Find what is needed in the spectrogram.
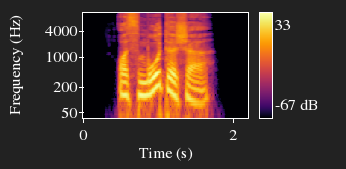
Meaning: inflection of osmotisch: 1. strong/mixed nominative masculine singular 2. strong genitive/dative feminine singular 3. strong genitive plural
- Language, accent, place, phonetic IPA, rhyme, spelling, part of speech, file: German, Germany, Berlin, [ˌɔsˈmoːtɪʃɐ], -oːtɪʃɐ, osmotischer, adjective, De-osmotischer.ogg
